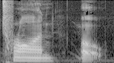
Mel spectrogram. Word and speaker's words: Toronto: It's just what, but people tend to say, I was like, being from Toronto, they say Toronto, not Toronto. You know, like we only use two syllables. – Toronto. – It's like you run it to. – It's two syllables. They shorten it up. It's Toronto. – Yeah. – It's like Tron-O. That's basically it.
